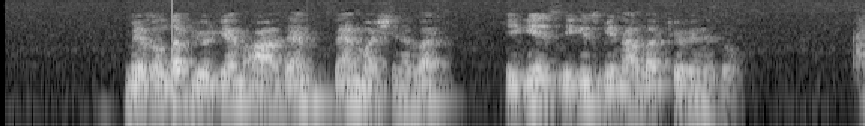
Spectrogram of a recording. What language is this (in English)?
Uyghur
